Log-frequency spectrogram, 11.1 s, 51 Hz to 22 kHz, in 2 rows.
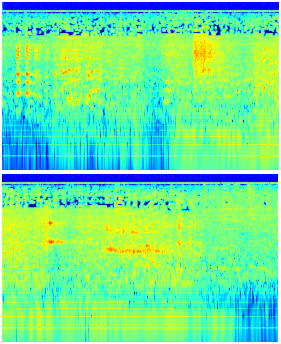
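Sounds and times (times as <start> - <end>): vehicle engine starting and running: 0.9 - 11.0.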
